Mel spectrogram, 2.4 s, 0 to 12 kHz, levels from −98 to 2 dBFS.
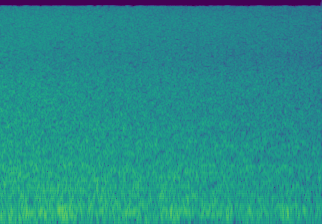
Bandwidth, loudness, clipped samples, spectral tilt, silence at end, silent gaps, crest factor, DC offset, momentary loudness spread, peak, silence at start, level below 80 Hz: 11.5 kHz; -26 LUFS; under 0.1%; -3 dB/octave; 0 s; none; 14 dB; under 0.1%; 5 LU; -12 dBFS; 0 s; -40 dBFS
